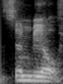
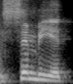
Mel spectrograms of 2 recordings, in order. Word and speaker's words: symbiote: pronunciation of that word i've been saying symbiote for years and then that woman just like hits that t with like a punch in the face yeah but i will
